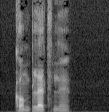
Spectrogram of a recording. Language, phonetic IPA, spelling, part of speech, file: Polish, [kɔ̃mˈplɛtnɨ], kompletny, adjective, Pl-kompletny.ogg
